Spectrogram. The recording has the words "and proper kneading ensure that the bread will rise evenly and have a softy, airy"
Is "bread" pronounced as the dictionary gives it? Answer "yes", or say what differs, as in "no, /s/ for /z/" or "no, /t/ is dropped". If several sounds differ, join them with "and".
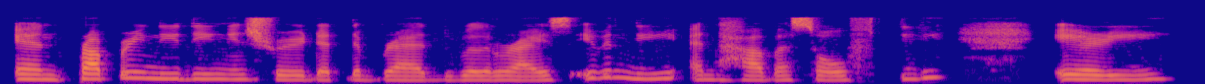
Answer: yes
